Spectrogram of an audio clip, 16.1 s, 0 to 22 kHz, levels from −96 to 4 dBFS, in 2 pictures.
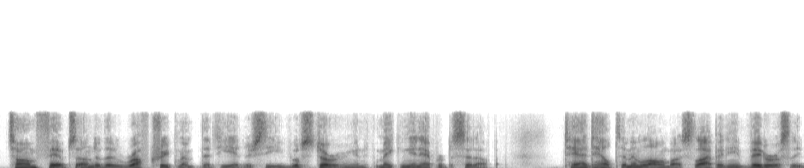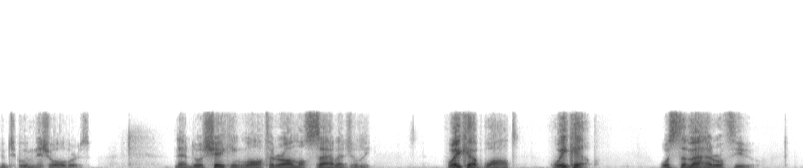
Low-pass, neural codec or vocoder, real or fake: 7.2 kHz; codec, 16 kHz in and 24 kHz out, 0.4 kbps, LongCat-Audio-Codec, fine tuned four codebook decoder; fake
